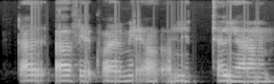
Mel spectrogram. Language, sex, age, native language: Icelandic, male, 12, Icelandic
